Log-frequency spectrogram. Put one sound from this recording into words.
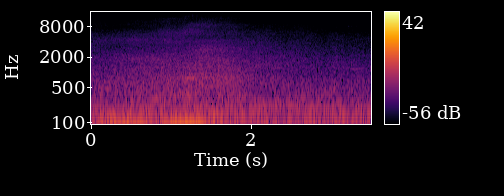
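A car drives past on a street.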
